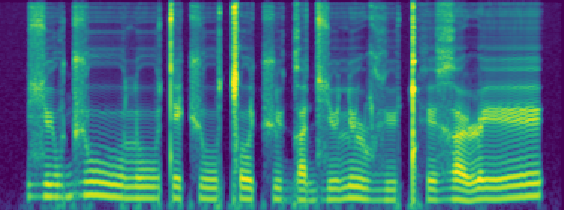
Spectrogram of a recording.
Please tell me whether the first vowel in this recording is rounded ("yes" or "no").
yes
